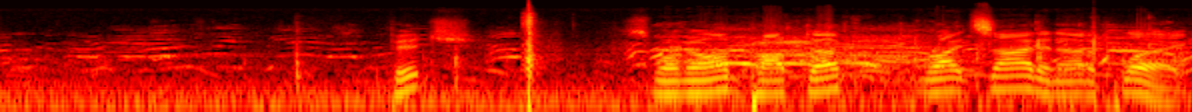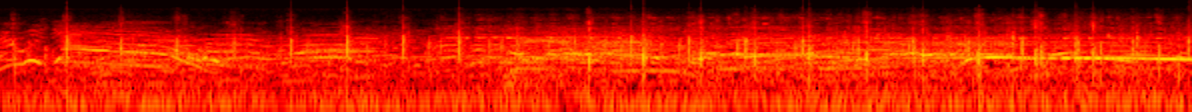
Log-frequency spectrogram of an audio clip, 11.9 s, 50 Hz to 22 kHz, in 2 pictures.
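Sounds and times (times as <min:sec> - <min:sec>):
speech: 0:02.0 - 0:02.4, 0:03.2 - 0:06.0
large crowd of sports fans cheering and shouting from the stands: 0:03.1 - 0:11.9
scattered clapping: 0:04.5 - 0:11.9.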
